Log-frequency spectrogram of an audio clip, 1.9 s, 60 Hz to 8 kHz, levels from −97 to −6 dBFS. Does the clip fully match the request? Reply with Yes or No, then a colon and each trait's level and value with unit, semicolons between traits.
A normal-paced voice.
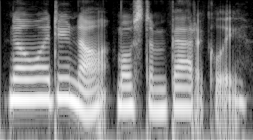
Yes: average, 190 wpm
